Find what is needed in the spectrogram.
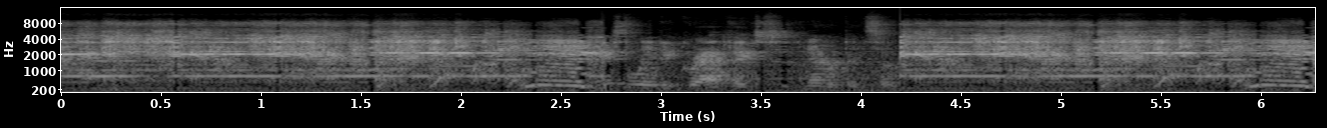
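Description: Lo-fi sound-collage loop: a hissy haze with a few steady high tones and a brief garbled, voice-like fragment, the whole pattern starting over about four seconds in.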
